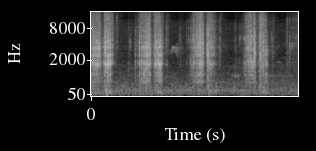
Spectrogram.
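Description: Kitchen knife cutting through an onion on a plastic cutting board: four cuts about a second apart.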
